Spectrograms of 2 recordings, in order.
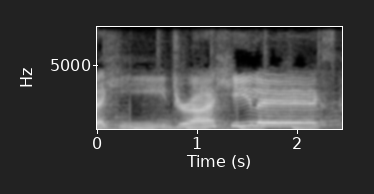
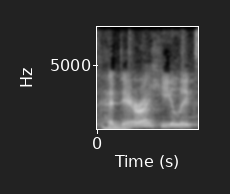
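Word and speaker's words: Hedera helix: you could probably put aedra helix or the correct way to say it is hadera Helix English ivy and for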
